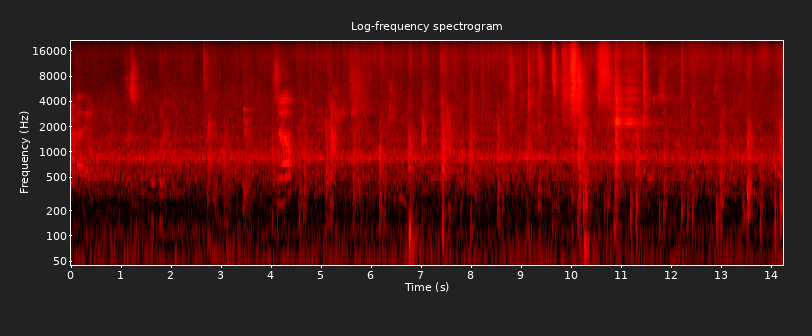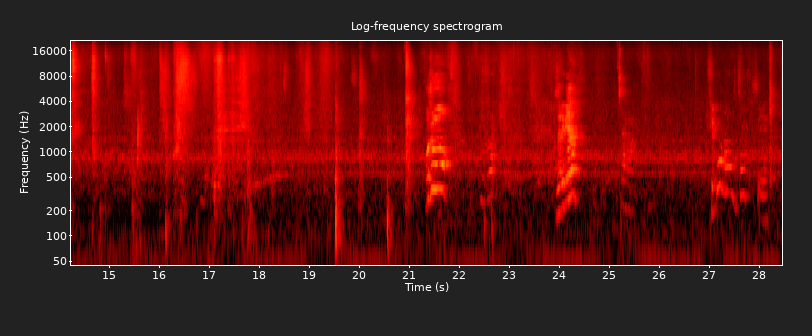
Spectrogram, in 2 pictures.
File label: Harass French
